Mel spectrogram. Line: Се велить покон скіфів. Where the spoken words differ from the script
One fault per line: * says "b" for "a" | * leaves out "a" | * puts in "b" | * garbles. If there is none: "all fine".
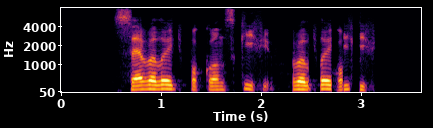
* garbles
